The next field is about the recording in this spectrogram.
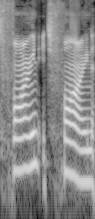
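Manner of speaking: very high voice forced through gritted teeth. Game master reacting to news of players who never played before: through gritted teeth. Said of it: "he says through gritted teeth".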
